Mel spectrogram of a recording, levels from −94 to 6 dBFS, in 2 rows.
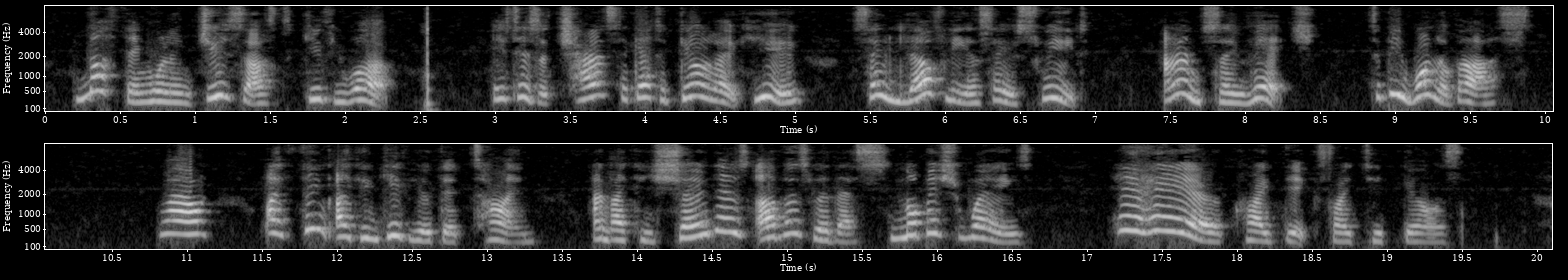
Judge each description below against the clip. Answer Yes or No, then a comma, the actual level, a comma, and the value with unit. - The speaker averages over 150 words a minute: Yes, average, 175 wpm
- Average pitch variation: No, wide, 8.3 semitones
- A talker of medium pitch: No, very high, 290 Hz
